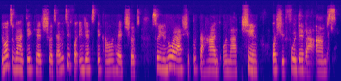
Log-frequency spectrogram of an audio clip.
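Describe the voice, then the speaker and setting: A woman's voice: mid-range voice, fairly even intonation, a little fast, darkish tone, rough recording. A woman with a Nigerian accent gives an emphatic motivational class talk as a career coach, slipping in Pidgin phrases.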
